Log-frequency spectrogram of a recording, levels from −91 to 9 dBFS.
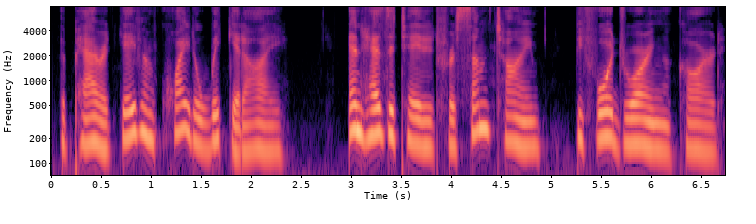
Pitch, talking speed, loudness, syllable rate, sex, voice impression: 180 Hz, 150 wpm, -19 LUFS, 4.7 syllables/s, female, very feminine, slightly gender-neutral, very adult-like, middle-aged, very thin, very tensed, powerful, very bright, soft, very clear, fluent, nasal, cute, slightly intellectual, refreshing, sincere, very calm, friendly, slightly reassuring, very unique, very elegant, wild, sweet, very lively, slightly intense, sharp, light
